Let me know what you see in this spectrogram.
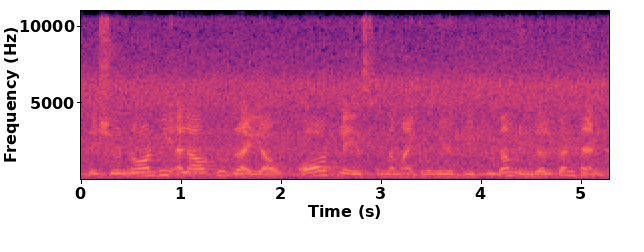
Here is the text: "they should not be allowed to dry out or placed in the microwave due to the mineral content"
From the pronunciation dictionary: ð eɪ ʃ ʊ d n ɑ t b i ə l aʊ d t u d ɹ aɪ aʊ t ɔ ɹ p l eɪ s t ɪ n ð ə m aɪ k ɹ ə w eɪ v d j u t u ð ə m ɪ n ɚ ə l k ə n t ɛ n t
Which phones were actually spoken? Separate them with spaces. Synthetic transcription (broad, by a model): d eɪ ʃ ʊ d n ɑ t b i ə l aʊ d t u d ɹ aɪ aʊ t ɔ ɹ p l eɪ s ɪ n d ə m aɪ k ɹ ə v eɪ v d j u t u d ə m ɪ n ɚ ə l k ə n t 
